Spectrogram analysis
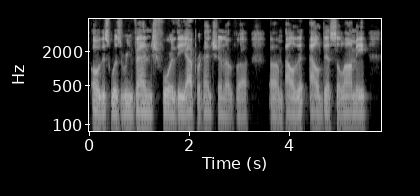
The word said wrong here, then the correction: Salah Abdeslam: I can't even pronounce his name correctly. I'm not sure. – No, you're close enough. It's Salah Abdeslam.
